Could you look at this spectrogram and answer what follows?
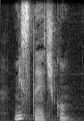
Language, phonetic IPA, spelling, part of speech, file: Ukrainian, [mʲiˈstɛt͡ʃkɔ], містечко, noun, Uk-містечко.ogg
- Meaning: diminutive of мі́сто (místo): small town, township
